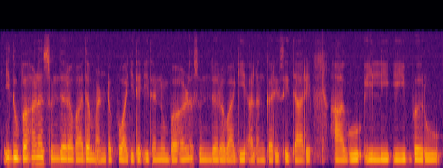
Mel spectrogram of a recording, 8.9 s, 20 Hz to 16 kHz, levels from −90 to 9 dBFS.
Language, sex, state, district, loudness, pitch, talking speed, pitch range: Kannada, male, Karnataka, Bijapur, -16 LUFS, 115 Hz, 80 wpm, 110-115 Hz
